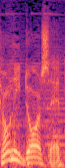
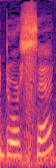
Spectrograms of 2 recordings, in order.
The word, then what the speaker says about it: Dorsett: liked it and anyway D set is supposed to be a French name and S spells set and not sit so I think that is the correct pronunciation fittingly America's best ever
